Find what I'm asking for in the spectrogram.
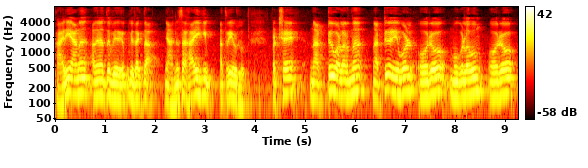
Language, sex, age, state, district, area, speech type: Malayalam, male, 60+, Kerala, Ernakulam, rural, spontaneous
